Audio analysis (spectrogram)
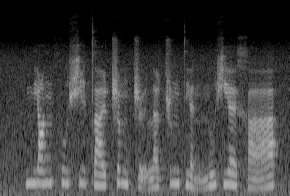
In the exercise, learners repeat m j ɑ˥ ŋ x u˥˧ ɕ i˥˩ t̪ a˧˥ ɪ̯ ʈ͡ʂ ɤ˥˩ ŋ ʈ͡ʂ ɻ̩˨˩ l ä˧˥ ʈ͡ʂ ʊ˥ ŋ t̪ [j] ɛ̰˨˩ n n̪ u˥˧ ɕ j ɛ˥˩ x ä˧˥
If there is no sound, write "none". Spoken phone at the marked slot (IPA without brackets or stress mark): j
